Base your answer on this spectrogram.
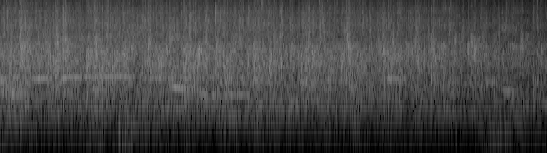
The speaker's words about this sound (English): Give the Lord a hand clap right now.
